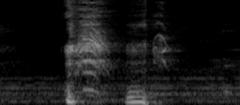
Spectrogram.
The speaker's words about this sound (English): Can't get through nothing without coughing either.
